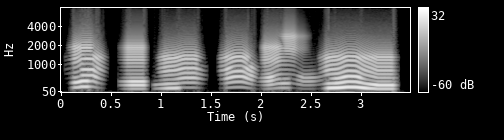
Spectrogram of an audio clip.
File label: mumble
